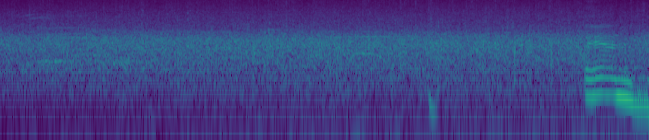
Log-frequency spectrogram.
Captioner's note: applause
